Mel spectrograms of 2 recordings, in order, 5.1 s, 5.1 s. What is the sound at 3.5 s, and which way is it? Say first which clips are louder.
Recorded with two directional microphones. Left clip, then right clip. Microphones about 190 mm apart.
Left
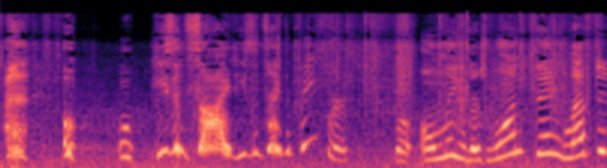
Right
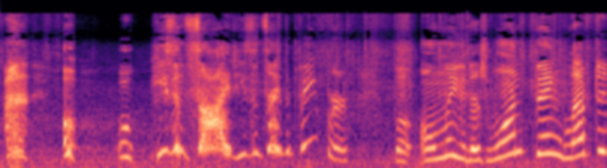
Speech: right 3 dB; 10° right (ahead or behind).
